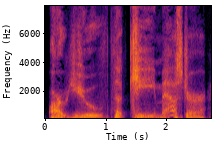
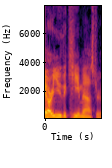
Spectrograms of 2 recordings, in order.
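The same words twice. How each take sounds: First: It is said in a Zuul-like monster voice. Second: It is said in his normal voice.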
